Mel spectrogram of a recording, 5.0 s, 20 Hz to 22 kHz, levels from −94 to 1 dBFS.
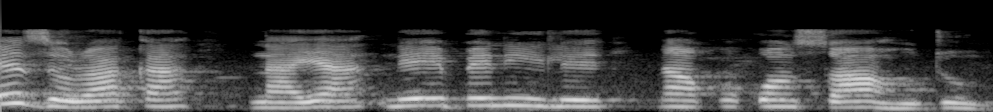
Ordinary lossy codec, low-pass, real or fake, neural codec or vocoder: none; 7.2 kHz; real; none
